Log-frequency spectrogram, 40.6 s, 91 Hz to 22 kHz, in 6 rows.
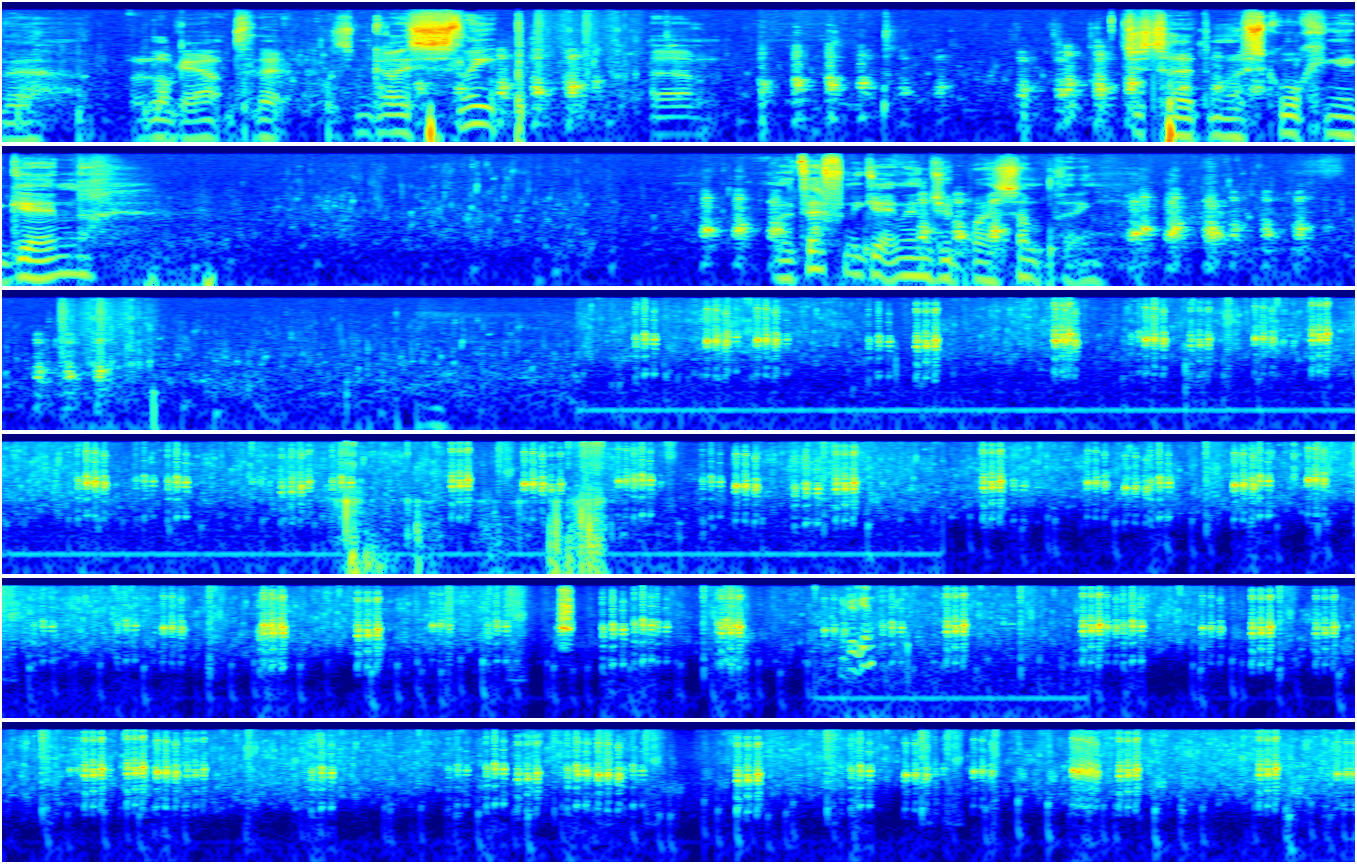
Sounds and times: Speech: 0.0 - 2.6, 5.6 - 7.4, 10.6 - 12.3
Chicken, rooster: 2.4 - 3.2, 3.8 - 6.0, 10.3 - 10.7, 12.4 - 14.3, 31.2 - 32.6.

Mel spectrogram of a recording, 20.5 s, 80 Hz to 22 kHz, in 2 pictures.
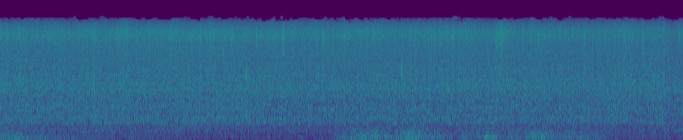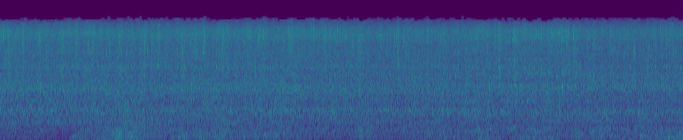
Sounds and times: Raindrop: 0.0 - 20.4.

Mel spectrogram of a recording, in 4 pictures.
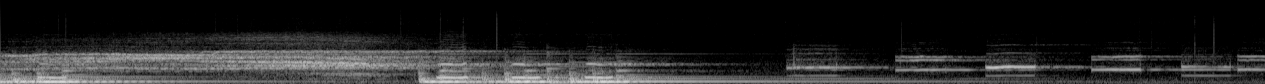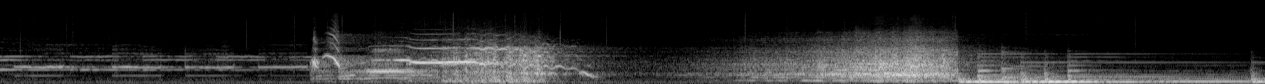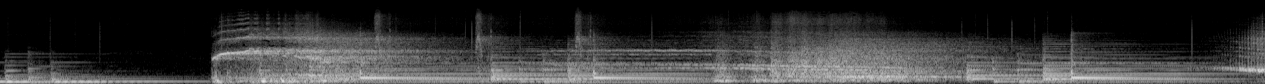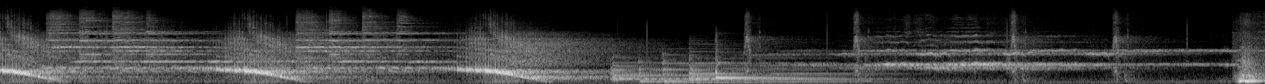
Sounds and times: Neigh, whinny: 16.3 - 18.6.

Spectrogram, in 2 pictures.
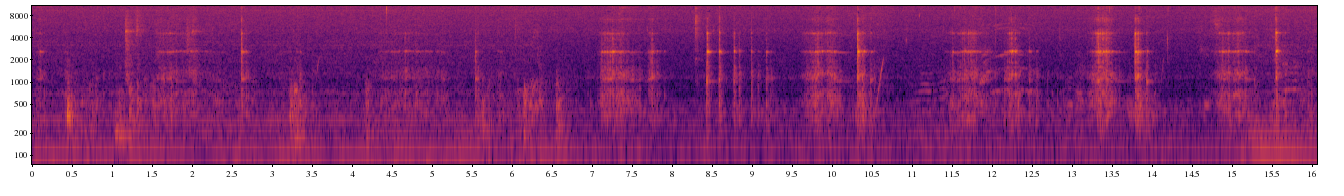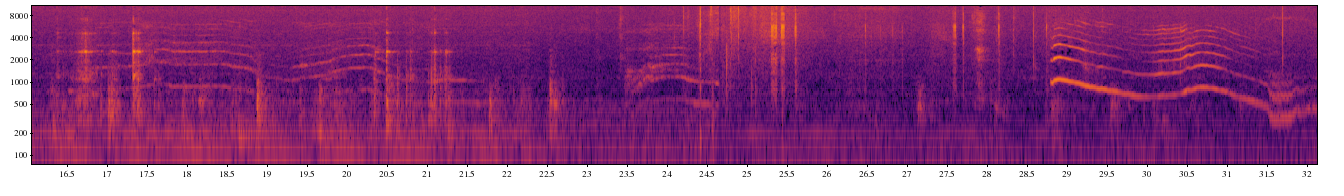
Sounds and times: Speech: 10.9 - 17.8.

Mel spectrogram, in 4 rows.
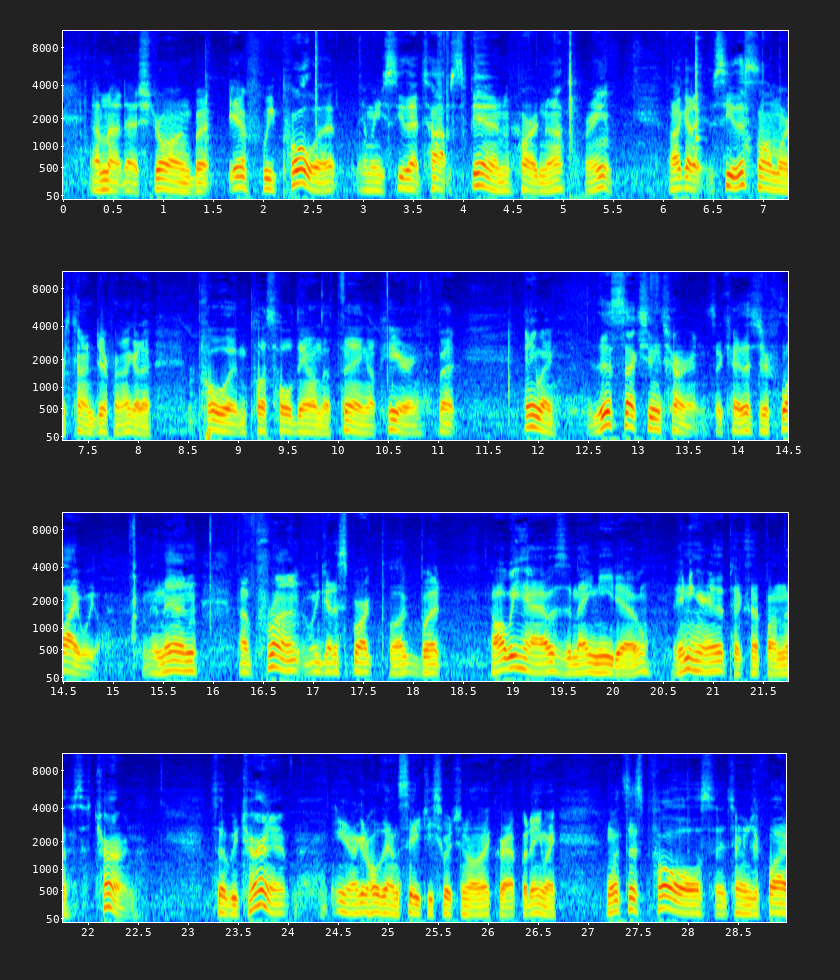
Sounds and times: Speech: 0.3 - 11.2, 11.8 - 22.6, 23.2 - 28.9.

